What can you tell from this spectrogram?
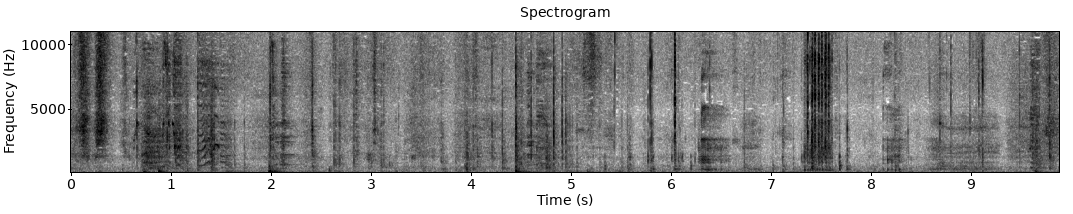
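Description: Rustling, rubbing and scraping of clothing and leather pull-on boots as a person kneels and shifts about on a rug, with a few dull thumps.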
